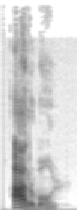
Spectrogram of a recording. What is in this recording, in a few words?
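"arbol" Spanish, female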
